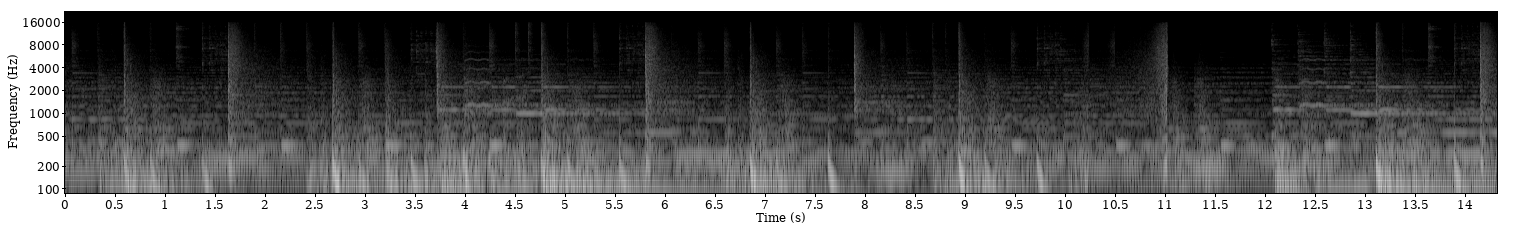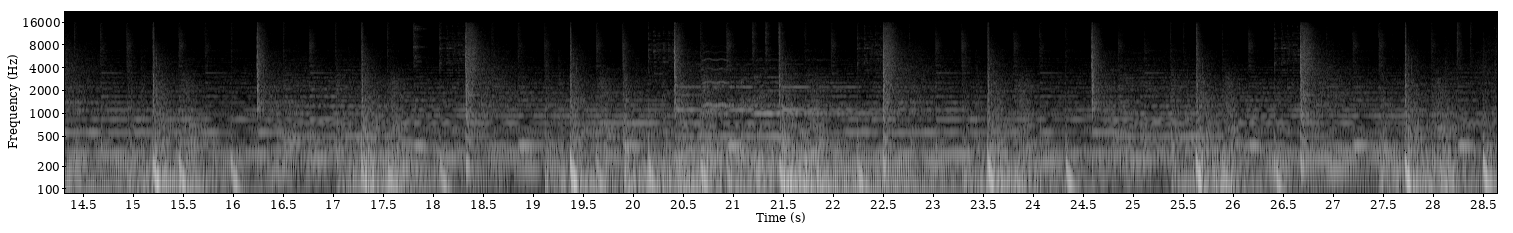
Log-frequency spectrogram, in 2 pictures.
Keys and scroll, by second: 12.4 ctrl+g.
